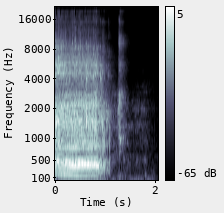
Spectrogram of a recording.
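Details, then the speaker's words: Karcher K6.500 pressure washer that hummed and would not start, after replacing capacitor, lower shaft bearing, upper shaft seal, three water seals with support rings, pump inner ring and oil; steady smooth motor and pump hum, clean switch-off; starts well, builds pressure. "все аппарат работает чётко пускается отлично дает давления"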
